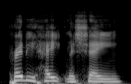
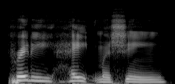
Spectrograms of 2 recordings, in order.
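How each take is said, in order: First: It is said in a put-on Australian accent. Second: It is said in the speaker's ordinary accent.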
